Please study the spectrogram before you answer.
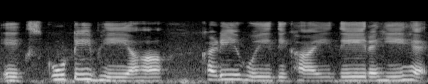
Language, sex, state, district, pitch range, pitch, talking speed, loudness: Hindi, female, Haryana, Charkhi Dadri, 170-205 Hz, 180 Hz, 140 wpm, -15 LUFS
